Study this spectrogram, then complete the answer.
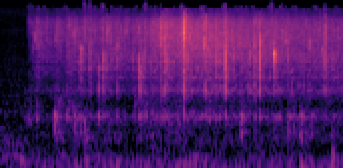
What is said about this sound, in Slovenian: Zdaj sem vzel lonec, širok lonec, v loncu se grel sončnično olje in v tem olju bom sedaj opražil čebulo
